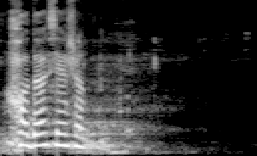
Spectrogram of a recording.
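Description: A young woman speaks calmly and politely, close by.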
